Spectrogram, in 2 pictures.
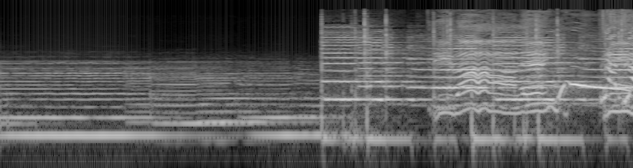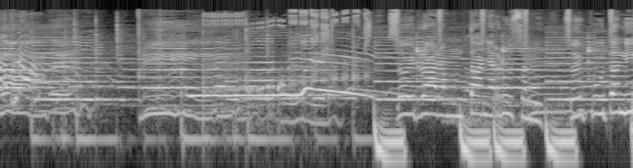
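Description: Music opens with a few seconds of sustained low synth tones, then a full arrangement kicks in with pulsing bass, beats and bright melodic lines, playing loudly and continuously to the end.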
